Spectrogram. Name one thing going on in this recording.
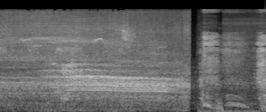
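An electric burst crackles and hums loudly.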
